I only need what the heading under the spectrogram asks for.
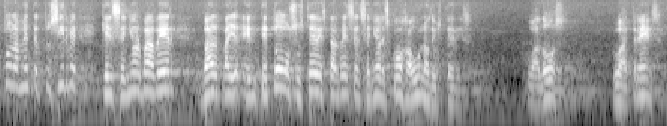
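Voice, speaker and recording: A man's voice: very high voice, sharp tone, big-room sound. A man preaching a Bible study sermon, emphatic and repetitive, often turning to address his listeners as brothers.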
